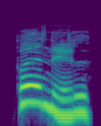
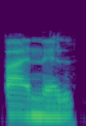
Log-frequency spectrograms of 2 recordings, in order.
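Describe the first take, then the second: First: High-pitched, exaggerated "Panel!"; playful echo. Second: Said in the usual way. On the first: Word repeated in exaggerated voice. (pabirong matinis na boses)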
